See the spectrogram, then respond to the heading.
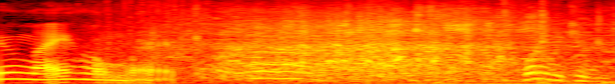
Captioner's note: laughing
